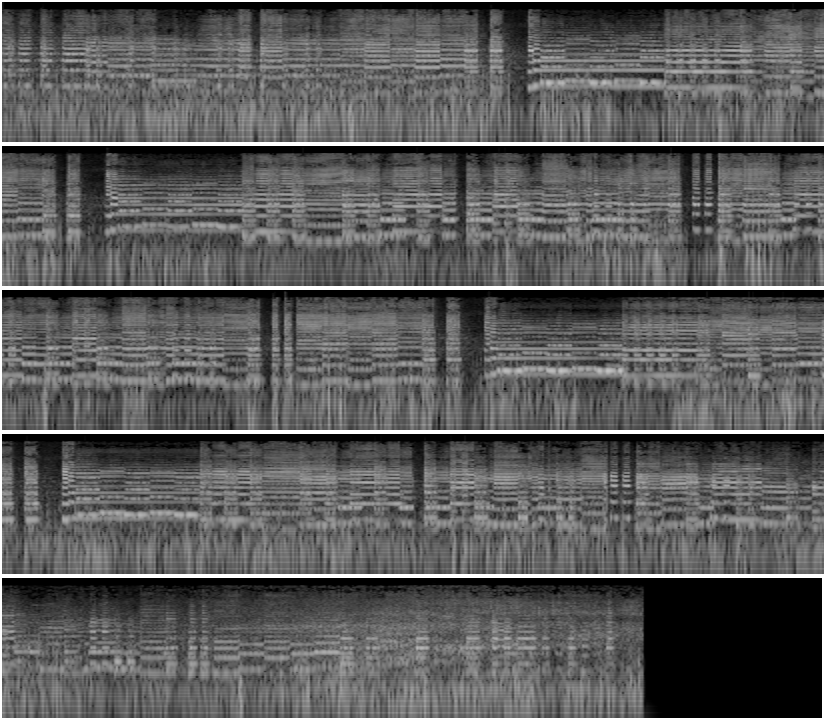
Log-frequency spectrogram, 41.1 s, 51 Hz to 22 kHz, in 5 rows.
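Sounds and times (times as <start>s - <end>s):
multi-tone bus horn tune: 0.0s - 39.3s
vehicle rumble: 0.0s - 39.3s.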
